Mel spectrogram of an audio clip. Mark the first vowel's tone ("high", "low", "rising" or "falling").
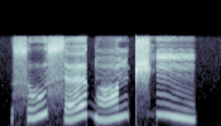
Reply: rising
